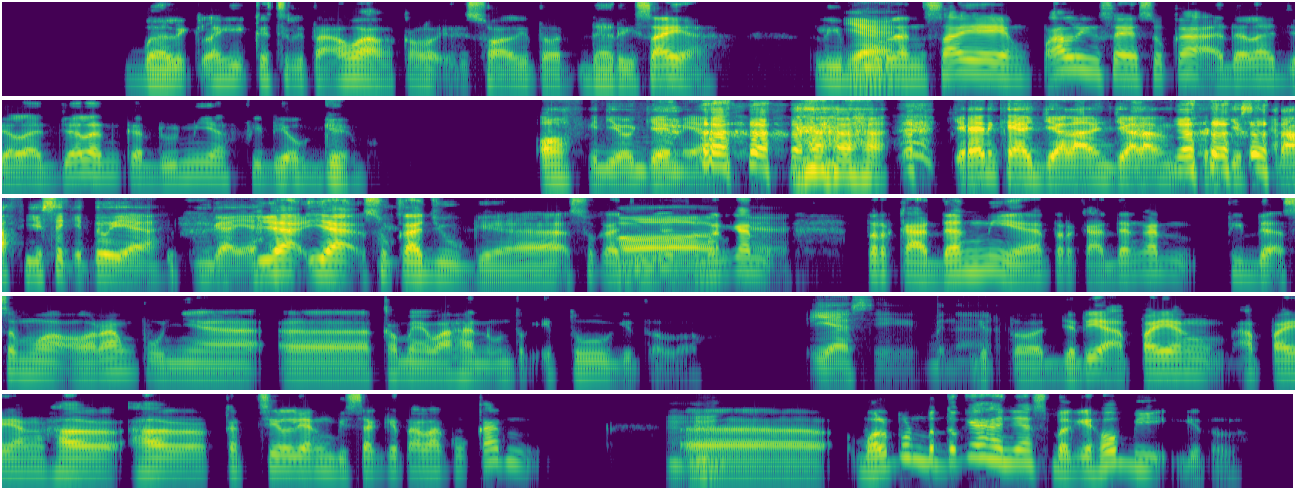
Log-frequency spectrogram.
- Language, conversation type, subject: Indonesian, podcast, Gimana cara kamu ngatur stres saat kerjaan lagi numpuk banget?
- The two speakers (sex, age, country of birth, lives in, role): male, 20-24, Indonesia, Indonesia, host; male, 40-44, Indonesia, Indonesia, guest
- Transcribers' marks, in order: other background noise; laugh; chuckle; laughing while speaking: "ya?"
